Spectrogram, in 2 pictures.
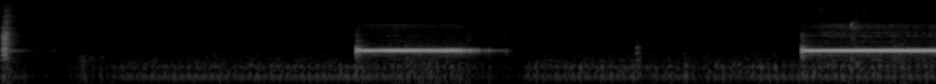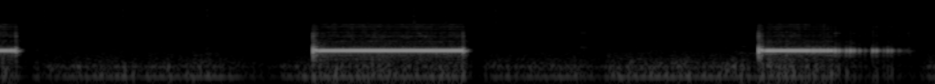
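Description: Ringback tone of an outgoing phone call, four steady buzzing rings roughly six seconds apart, each about two seconds long, with quiet faint background noise between them and no talking.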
